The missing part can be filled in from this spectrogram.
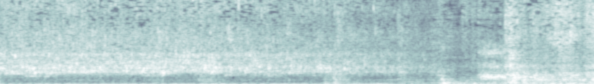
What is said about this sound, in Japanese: シャンプーを流し終えるまでしばらくそのままでいてくださいね。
